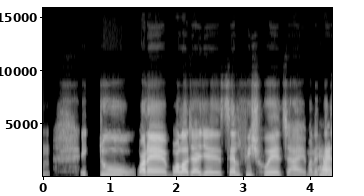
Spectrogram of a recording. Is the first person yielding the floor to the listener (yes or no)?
no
